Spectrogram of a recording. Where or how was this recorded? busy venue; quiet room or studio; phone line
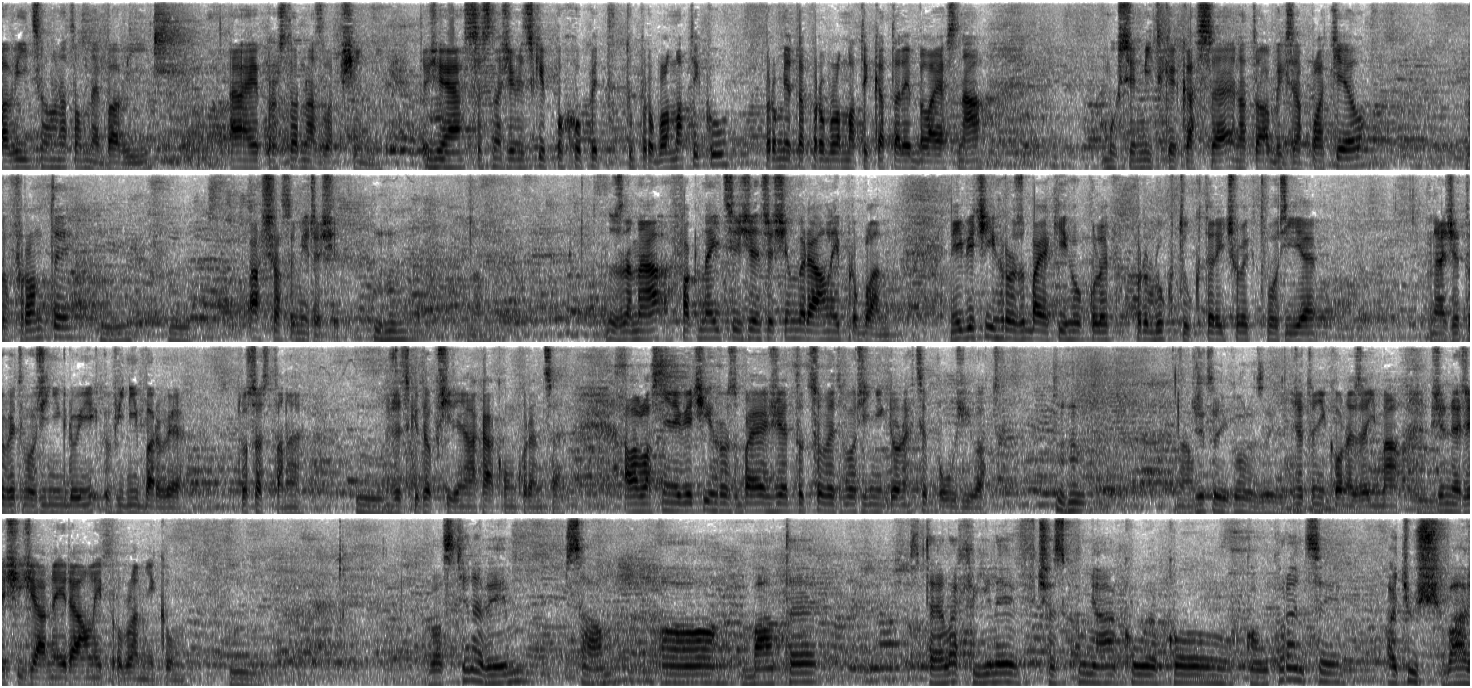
busy venue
